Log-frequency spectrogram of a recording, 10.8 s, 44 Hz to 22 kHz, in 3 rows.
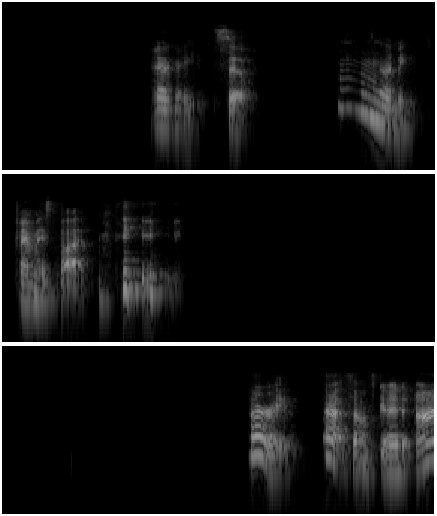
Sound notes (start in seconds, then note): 4.5 chuckles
